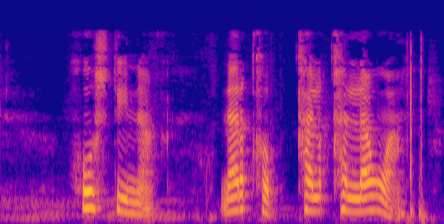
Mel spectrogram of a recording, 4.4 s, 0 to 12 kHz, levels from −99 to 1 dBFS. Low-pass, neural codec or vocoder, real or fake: 7.2 kHz; none; real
